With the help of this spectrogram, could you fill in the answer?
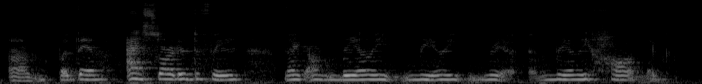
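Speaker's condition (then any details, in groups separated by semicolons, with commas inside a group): Quadriplegic cerebral palsy; quadriplegic, most severe type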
